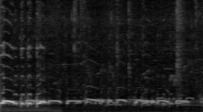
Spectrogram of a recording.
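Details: Zebra dove from Indonesia, kept as a lure to prompt other doves to call, delivering a long rolling trill of rapid stuttering coos at an even pitch, with a brief low rumble at the start.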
